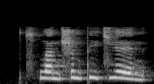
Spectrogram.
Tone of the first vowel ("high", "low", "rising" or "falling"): falling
